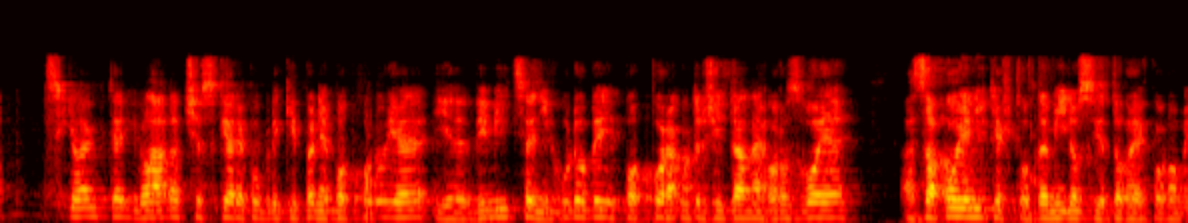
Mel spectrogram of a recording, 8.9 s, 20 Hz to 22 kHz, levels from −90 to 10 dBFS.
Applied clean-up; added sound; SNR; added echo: neural mask model DeepFilterNet 3.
